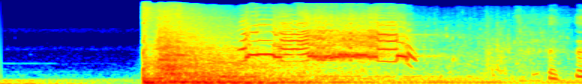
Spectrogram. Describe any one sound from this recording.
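A young woman screams loudly and close by.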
